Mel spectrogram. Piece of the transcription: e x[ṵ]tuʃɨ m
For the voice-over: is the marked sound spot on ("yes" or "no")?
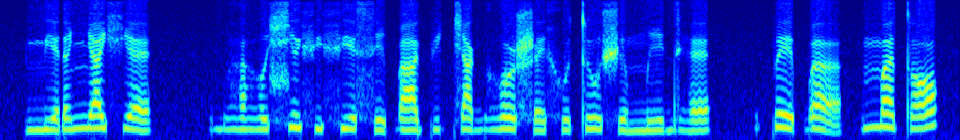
no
